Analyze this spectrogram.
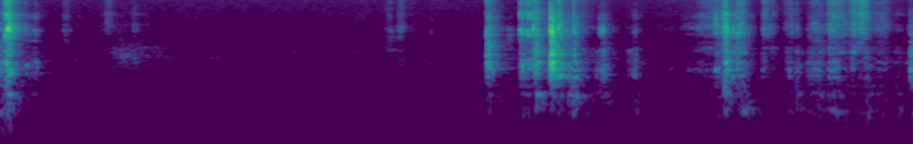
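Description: Plastic hinge cover being pressed and worked onto a metal cabinet hinge: short rubbing, scraping scuffs of plastic on metal in two spells after a quiet first half, with the cover not yet clicked into place.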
